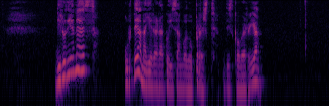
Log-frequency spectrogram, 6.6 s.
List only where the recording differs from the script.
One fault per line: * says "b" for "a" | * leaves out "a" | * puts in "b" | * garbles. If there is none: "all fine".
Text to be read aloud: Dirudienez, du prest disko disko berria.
* puts in "urte amaierarako izango"
* leaves out "disko"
